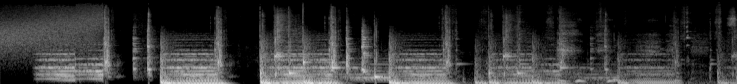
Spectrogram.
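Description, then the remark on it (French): A thermos flask of tea being handled, with a series of loud metallic clunks and ringing, squeaky tones in irregular bursts, separated by brief pauses, and no voices. “C'est le bruit du thermos.”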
